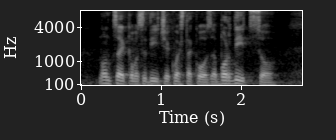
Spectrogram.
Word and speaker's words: Bordizzo: Bordizzo. I want to say that's how you pronounce it, in Italian at least.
